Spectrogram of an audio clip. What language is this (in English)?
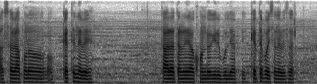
Odia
